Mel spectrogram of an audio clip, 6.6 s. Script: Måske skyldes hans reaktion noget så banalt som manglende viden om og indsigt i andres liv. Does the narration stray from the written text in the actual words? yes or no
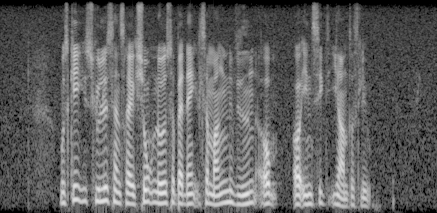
no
